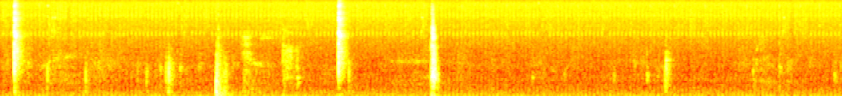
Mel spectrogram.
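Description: A few scattered light clicks and knocks from hands handling a tool and objects on a wooden tabletop, the sharpest about four seconds in.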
